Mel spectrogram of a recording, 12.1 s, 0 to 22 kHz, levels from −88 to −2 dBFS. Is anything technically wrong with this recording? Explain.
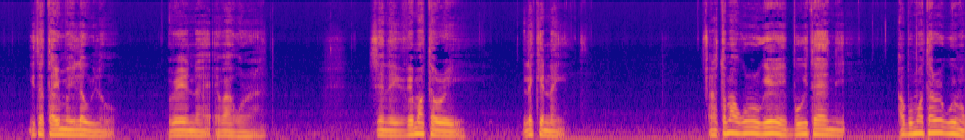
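Yes. Throughout the speech there is generation loss: the sound is swirly, hollow and smeared, with blurred consonant attacks, likely from MP3 coding repeated about four times at around 128 kbit/s, each pass requantising on a shifted frame grid. A spectrogram shows accumulating holes, with nothing above 21 kHz.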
